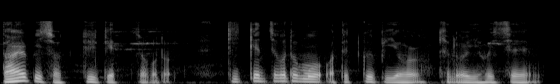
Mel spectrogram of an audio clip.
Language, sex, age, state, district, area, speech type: Assamese, male, 30-45, Assam, Charaideo, rural, spontaneous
